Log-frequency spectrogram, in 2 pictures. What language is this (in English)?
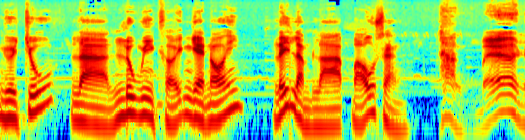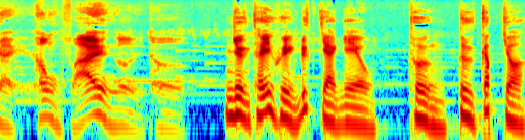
Vietnamese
